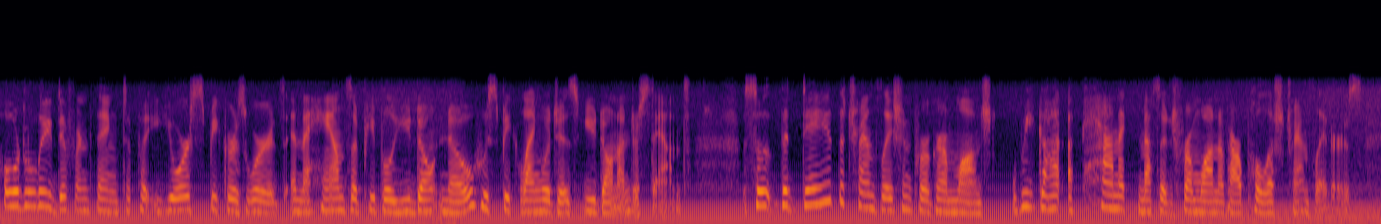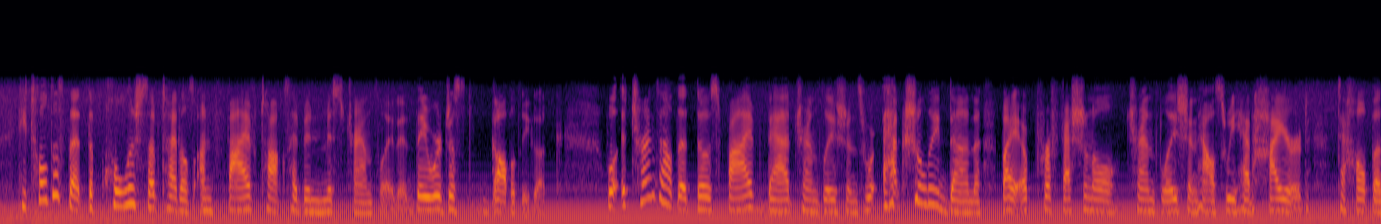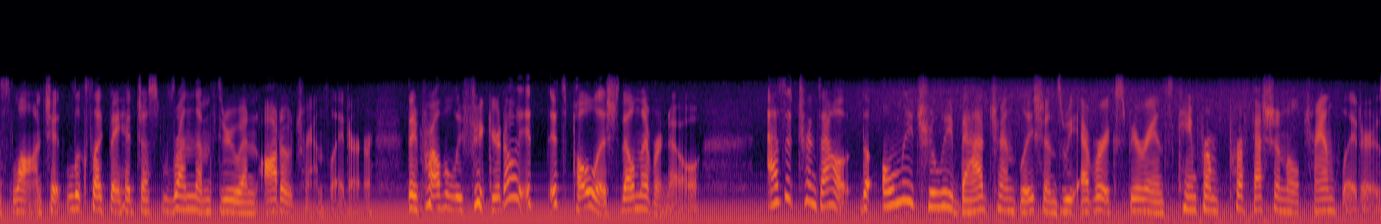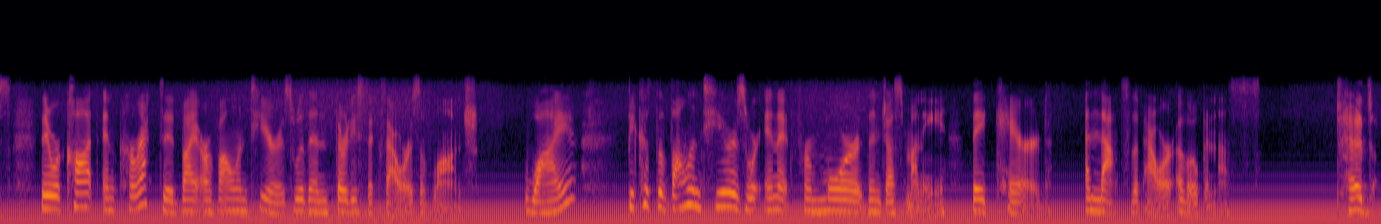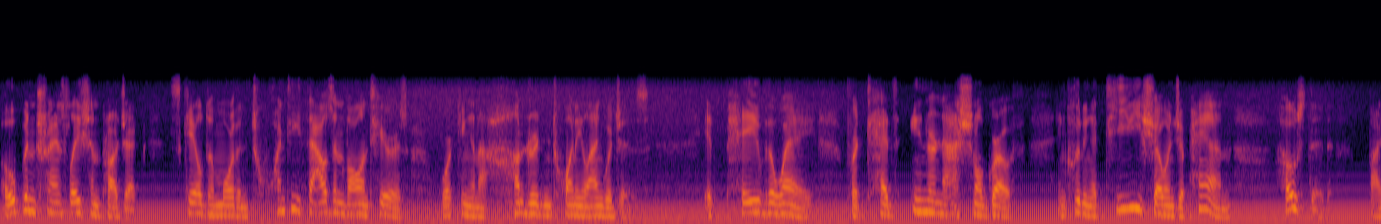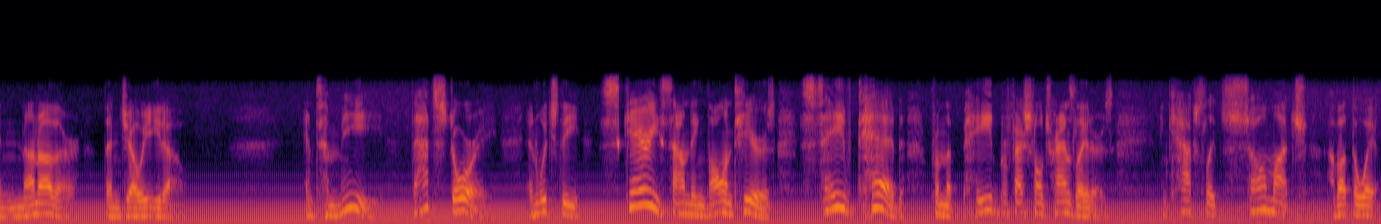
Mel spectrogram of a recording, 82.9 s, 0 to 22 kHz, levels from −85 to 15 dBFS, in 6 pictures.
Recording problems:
high frequencies cut off; noticeable; nothing above 5.5 kHz
electrical hum; faint; throughout; 50 Hz, 20 dB below the speech
hiss; faint; throughout; 25 dB below the speech

